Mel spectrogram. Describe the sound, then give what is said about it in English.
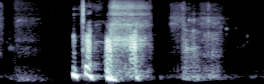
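Crunching and chewing, a few loud, noisy bursts of food being bitten and ground, with short pauses between them and no talking. “Zell's vampire ears can hear you crunching from here and he's pissed.”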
